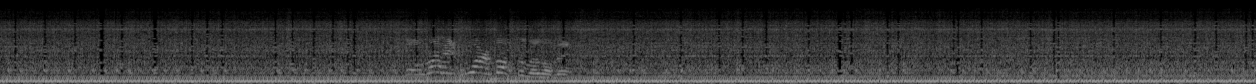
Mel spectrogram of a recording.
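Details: 1977 Suzuki GS550 four-cylinder, first start after two years stored: steady low idle with an even, unhurried beat holding level; normal cold warm-up idle, needs three to four minutes before riding.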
